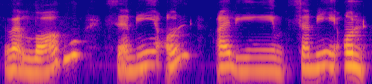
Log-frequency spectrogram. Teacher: वल्लाहु समीउन अलीम, समीउन, आइन 2 पेश उन की तनवीन है, लेकिन आगे आइन होने की वजह से, हरफे हल्की होने की वजह से इजहार हल्की हो रहा है, कोई गुन्ना नहीं हो रहा। समीउन पूरा इजहार हो रहा है, यहाँ पे इदगाम नहीं हो रहा, इजहार हो रहा है।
